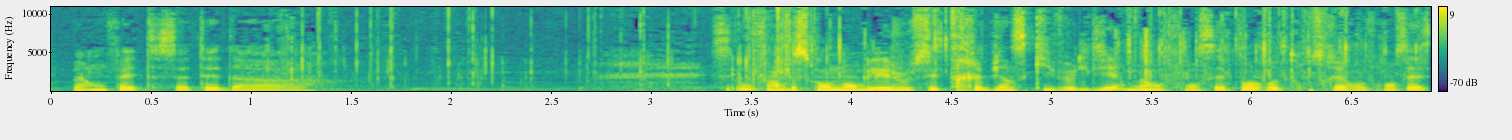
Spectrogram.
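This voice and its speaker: Low gravelly-voiced woman chatting through an unboxing. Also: warm tone. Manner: chatty, rambling, self-mocking asides. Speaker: vlogger unboxing a subscription box. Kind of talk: casual unboxing chat.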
